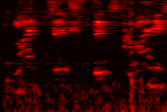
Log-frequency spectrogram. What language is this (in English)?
Japanese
